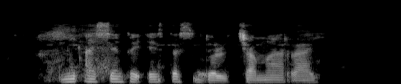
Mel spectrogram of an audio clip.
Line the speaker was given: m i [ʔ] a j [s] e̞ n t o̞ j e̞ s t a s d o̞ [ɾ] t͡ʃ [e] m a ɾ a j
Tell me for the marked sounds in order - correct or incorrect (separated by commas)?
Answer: correct, correct, incorrect, incorrect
